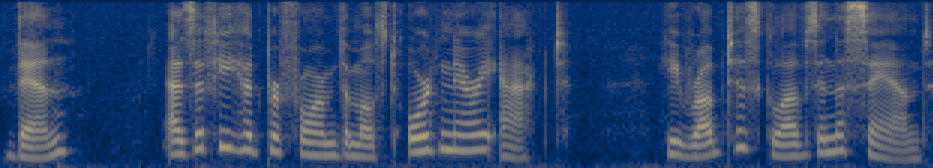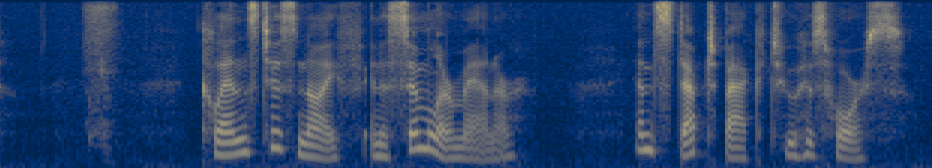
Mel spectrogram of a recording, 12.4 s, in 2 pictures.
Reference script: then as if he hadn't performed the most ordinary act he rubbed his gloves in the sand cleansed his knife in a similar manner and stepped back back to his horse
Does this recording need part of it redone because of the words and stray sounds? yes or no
yes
